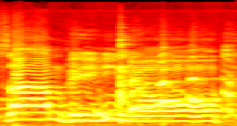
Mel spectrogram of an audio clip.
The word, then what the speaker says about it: champignon: Potage du jour, champignon. Notice that ñ sound, that's pronouncing it proper.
